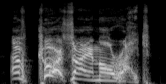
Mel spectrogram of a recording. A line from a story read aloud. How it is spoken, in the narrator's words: she bellowed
